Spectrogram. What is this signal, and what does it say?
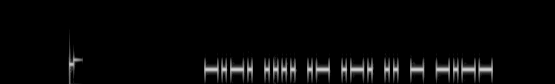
Morse code, heard as a keyed tone, about 28 wpm, 700 Hz. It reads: CHARITY
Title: Seven Letter Words - 28wpm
